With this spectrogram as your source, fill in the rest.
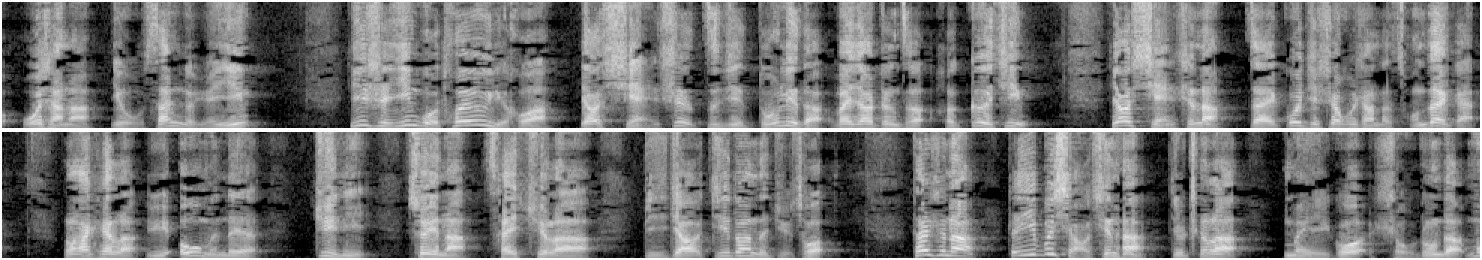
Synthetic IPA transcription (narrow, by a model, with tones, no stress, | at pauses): wɔ˧˥ɕ̬jɑ˨˩ŋnə̰˧jo˨˩ʊsa˥nɡə̰˨ɥɛ˧˥ni˥n | i˥ʂ̬ɻ̩˥˩i˥nkwɔ˥˩t̪ʰwɔ˥jo˧˥ʊi˨˩xo˥˩ʊɐ̰˨˩ | jɑ˥˩ʊɕjɛ̰˨˩nʂɻ̩˥˧t͡sɹ̩˥˩t͡ɕi˨˩t̪u˧˥li˥˩d̪ə̰˩wa˥˩ɪt͡ɕjɑ˥ʊʈ͡ʂɤ˥˧ŋt͡sʰɤ˥˩xɤ˧˥kɤ˥˧ɕi˥˩ŋ | jɑ˥˩ʊɕjɛ˨˩nʂɻ̩˥˩nə̰˨t͡sa˥˩ɪkwɔ˥t͡ɕi˥˧ʂ̬ɤ˥˧xwe˥˧ʂɑ˥˩ŋd̪ə˩t͡sʰʊ˧˥ŋt͡sa˥˩ɪka̰˨˩˦n | la˥kʰa˥ɪlə̰˧y˨˩ʔo˥ʊmə˧˥ŋd̪ə˧ | t͡ɕy˥˧li˥˩ | swɔ˧˥i˨˩nə̰˩t͡sʰa˥ɪt͡ɕʰy˧˩lə̰˧˩ | pi˨˩t͡ɕjɑ˥˧ʊt͡ɕi˥t̪wa˥nd̪ə˨t͡ɕy̰˨˩t͡sʰwɔ˥˩ | t̪a˥˧nʂ̬ɻ̩˥˩nə˩ | ʈ͡ʂɤ˥˧i˥˧p̬u˥˩ɕjɑ̰˨˩ʊɕi˥ŋnə˨t͡ɕjo˥˩ʊʈ͡ʂʰɤ˥ŋlə˨ | me˨˩ɪkwɔ˧˥ʂo˨˩ʊʈ͡ʂʊ˥ŋd̪ə̰˧m˥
